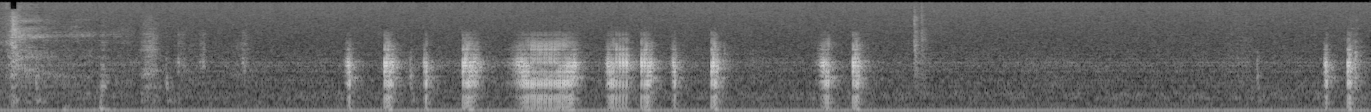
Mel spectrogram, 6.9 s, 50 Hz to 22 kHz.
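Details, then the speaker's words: 1941 Electrohome Serenader 9A62-S two-band radio, first power-up test: a steady low hum broken by irregular crackly popping and sputtering. Owner suspects an oscillation, maybe from a dirty capacitor; cause not confirmed. Intermittent popping noise. "Oh what's happening there that doesn't sound like something being received sounds like an oscillation going maybe a bat dirt dirty capacitor or something that'd be my guess"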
